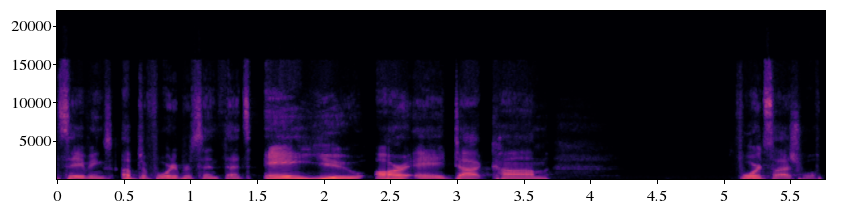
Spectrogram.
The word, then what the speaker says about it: Aura: listen to candy's pronunciation is it aura it's aura a-u-r-a aura aura not aurora there's no extra o-r oh well i'm embarrassed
